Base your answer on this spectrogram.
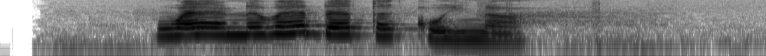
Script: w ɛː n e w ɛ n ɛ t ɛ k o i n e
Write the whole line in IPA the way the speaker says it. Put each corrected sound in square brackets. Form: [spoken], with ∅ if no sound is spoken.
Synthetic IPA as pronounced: w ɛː n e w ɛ [d] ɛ t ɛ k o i n [a]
